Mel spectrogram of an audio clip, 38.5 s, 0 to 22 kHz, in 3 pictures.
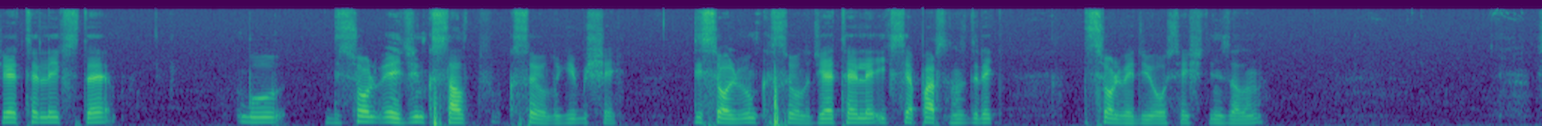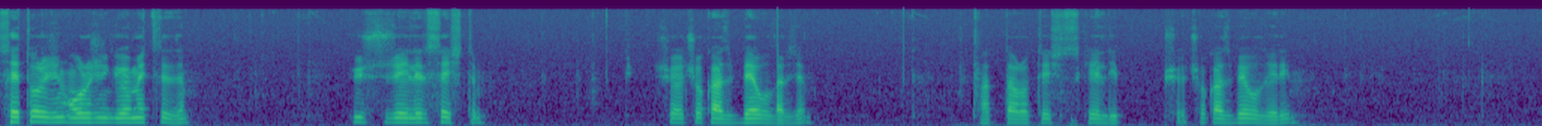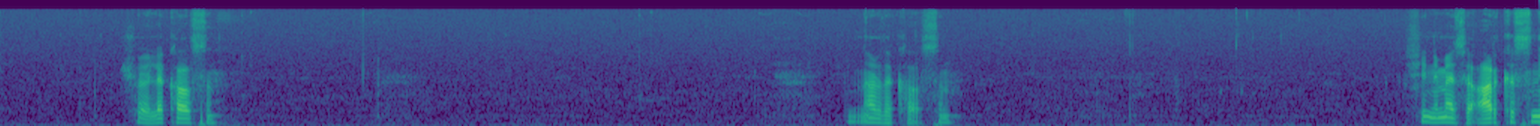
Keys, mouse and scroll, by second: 5.0-10.0 middle drag, 10.0 scroll down 2, 10.2 middle click, 10.4 scroll up 1, 10.8 scroll down 1, 11.0 middle click, 11.4 Tab, 13.1 right click, 13.7 middle click, 14.0-14.6 scroll up 2, 14.2 Tab, 15.6 scroll up 2, 15.7 middle click, 17.5 ctrl+b, 20.6 Tab, 21.3 ctrl+a, 21.3 Tab, 21.8 ctrl+b, 22.9 Tab, 23.3 Tab, 23.5 Tab, 24.2 /, 24.8 click, 25.0 scroll down 3, 25.2 middle click, 25.6 scroll down 1, 25.6-27.0 middle drag, 27.0-27.4 scroll up 5, 27.7 click, 27.9 scroll up 4, 28.3 Tab, 29.1 Tab, 29.3 scroll down 4, 29.7 middle click, 30.1 Tab, 31.1 click, 31.6 Tab, 32.0 Tab, 32.2 scroll down 2, 32.4 middle click, 32.8 scroll down 1, 33.1-38.5 shift+middle drag.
